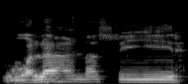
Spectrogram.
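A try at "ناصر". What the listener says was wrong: নাসীর, সি heavy, নাসীর।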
